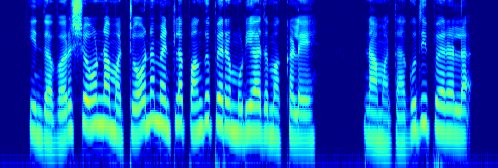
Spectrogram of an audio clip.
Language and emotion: Tamil, sad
